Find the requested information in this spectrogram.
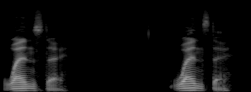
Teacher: That first D is not really pronounced. You could just do wens, like almost like, you know, the question word, like when's with an apostrophe s, like when's lunch, when's dinner, Wednesday, Wednesday.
